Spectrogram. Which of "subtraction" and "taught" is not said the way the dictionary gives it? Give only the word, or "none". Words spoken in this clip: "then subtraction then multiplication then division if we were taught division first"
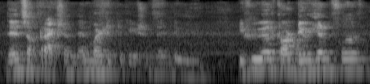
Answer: none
